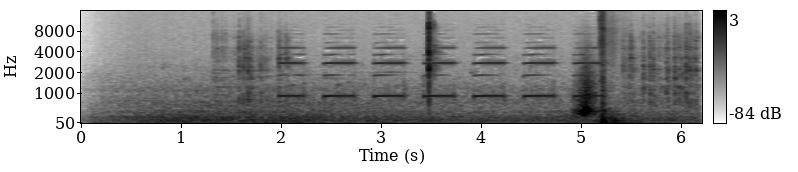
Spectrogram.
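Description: Cartoon alarm clock sound effect: an electronic alarm beeping about twice a second for a few seconds, then a loud thump as a hand slaps it off.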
